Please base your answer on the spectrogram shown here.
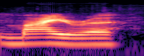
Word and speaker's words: Moira: the war Beetle that Moira as I call her after the the wife of Atlas in BioShock because her name is pronounced like like Myra m y r r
